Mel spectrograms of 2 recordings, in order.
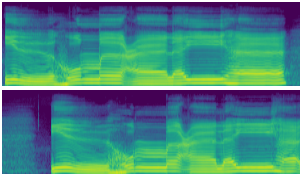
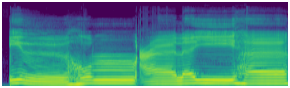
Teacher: Jadi bunyi amnya itu dilepas makhrajnya sesaat abang kakak, ayah bunda, sesaat sebelum melafalkan huruf setelahnya. Baru lepas sambil lafalkan huruf berikutnya. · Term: idhar syafawi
